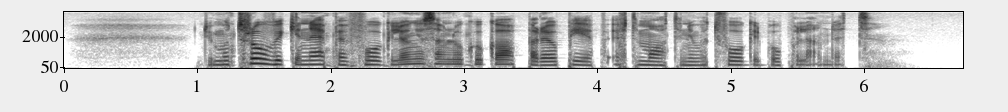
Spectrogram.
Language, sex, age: Swedish, female, 25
